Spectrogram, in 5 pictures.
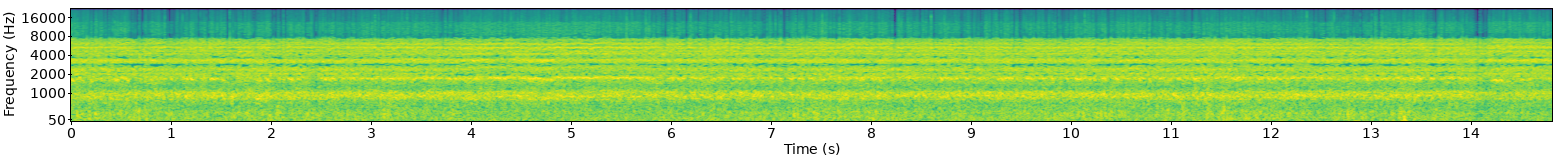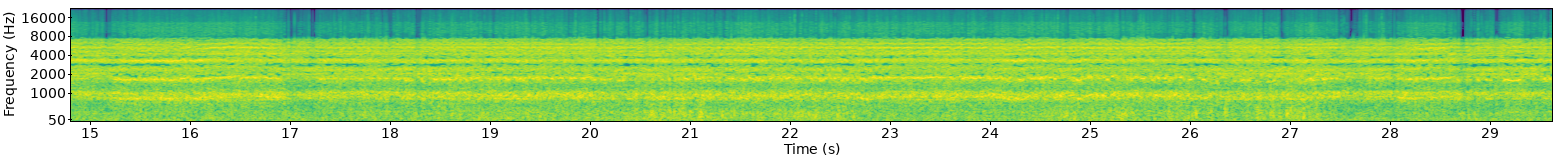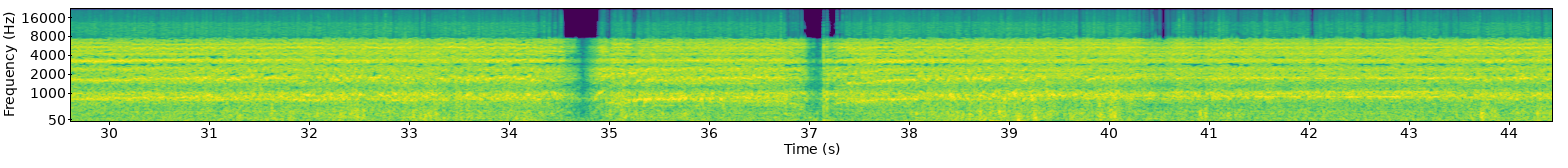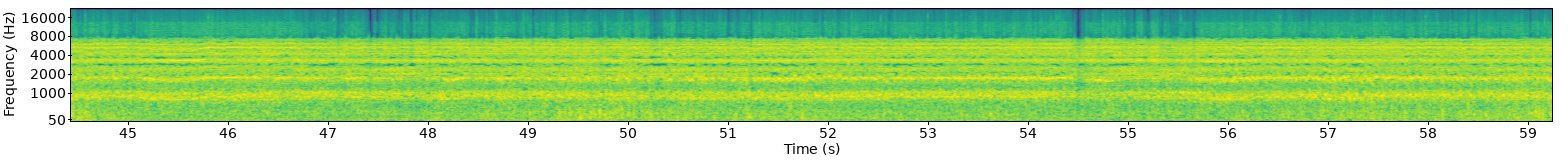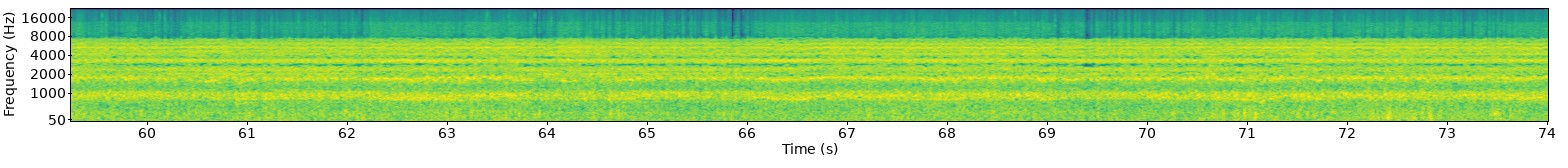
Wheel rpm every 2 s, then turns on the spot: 230, 230, 230, 230, 230, 230, 230, 220, 230, 230, 220, 230, 230, 230, 220, 210, 210, 150, 170, 220, 230, 230, 230, 230, 230, 230, 230, 230, 220, 240, 230, 220, 220, 230, 220, 230, 230.
none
